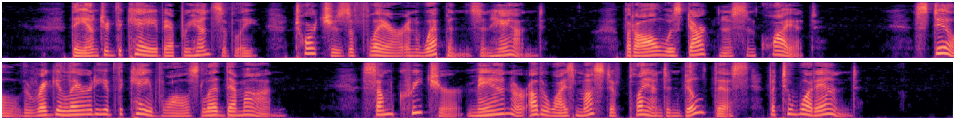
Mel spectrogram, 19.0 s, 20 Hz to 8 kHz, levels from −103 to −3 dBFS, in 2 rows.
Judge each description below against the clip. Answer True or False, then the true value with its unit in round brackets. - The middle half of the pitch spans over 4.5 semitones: True (5.3 semitones)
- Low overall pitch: False (195 Hz)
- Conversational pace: False (130 wpm)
